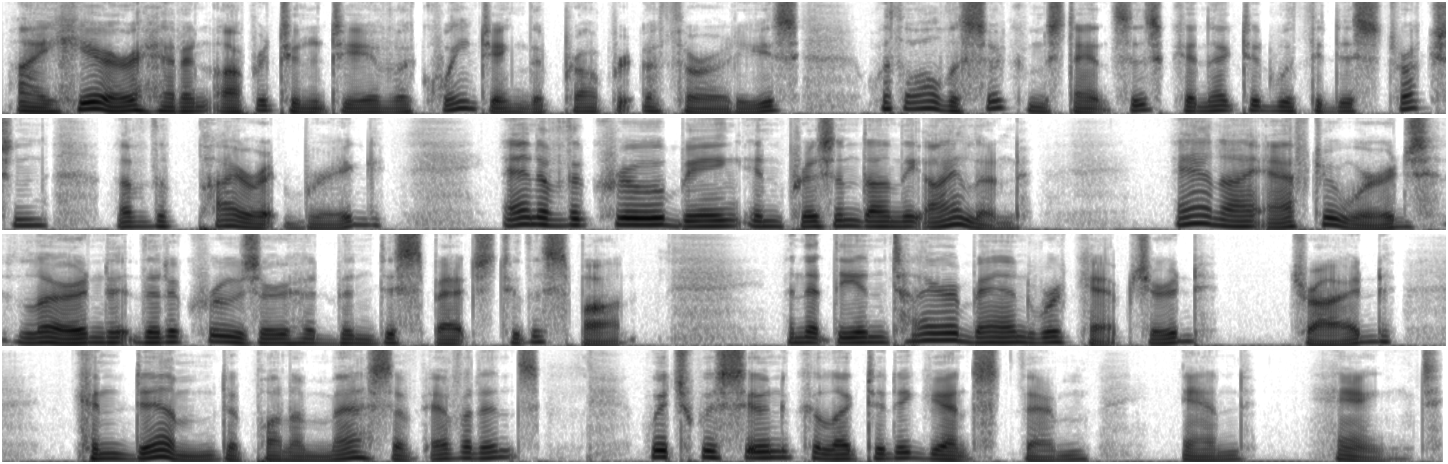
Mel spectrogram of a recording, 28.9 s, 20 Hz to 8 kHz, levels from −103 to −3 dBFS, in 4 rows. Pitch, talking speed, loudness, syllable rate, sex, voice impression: 125 Hz, 135 wpm, -19 LUFS, 4.7 syllables/s, male, masculine, middle-aged, relaxed, slightly weak, slightly dark, slightly muffled, sincere, calm, mature, slightly friendly, reassuring, kind, slightly modest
